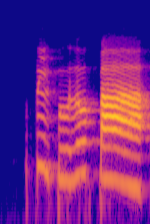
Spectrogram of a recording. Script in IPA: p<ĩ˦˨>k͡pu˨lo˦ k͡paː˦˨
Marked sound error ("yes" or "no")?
no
